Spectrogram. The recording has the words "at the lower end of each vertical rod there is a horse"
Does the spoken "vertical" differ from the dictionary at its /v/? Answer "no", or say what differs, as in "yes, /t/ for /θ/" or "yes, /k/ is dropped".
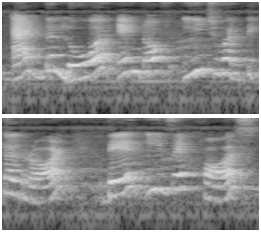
no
